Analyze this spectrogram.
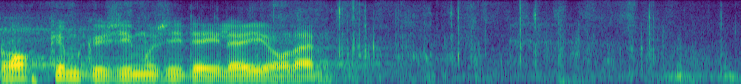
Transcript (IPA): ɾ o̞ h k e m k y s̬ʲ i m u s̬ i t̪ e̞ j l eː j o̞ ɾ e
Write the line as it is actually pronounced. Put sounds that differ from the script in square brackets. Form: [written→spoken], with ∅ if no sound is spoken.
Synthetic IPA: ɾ o̞ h k e m k y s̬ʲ i m u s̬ i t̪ e̞ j l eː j o̞ [ɾ→l] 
